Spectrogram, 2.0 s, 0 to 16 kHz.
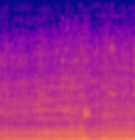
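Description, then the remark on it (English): Dense road traffic in New Delhi, India, rumbles steadily and loudly, with engines droning and a brief higher tone cutting through the busy wash of vehicle noise. “for me, I think I can understand human nature and, and my place in the universe a little bit better in the, hecticness of all this traffic than I could by sitting still for 10 hours.”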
